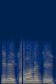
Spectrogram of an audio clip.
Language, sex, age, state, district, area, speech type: Bengali, male, 30-45, West Bengal, Jhargram, rural, conversation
